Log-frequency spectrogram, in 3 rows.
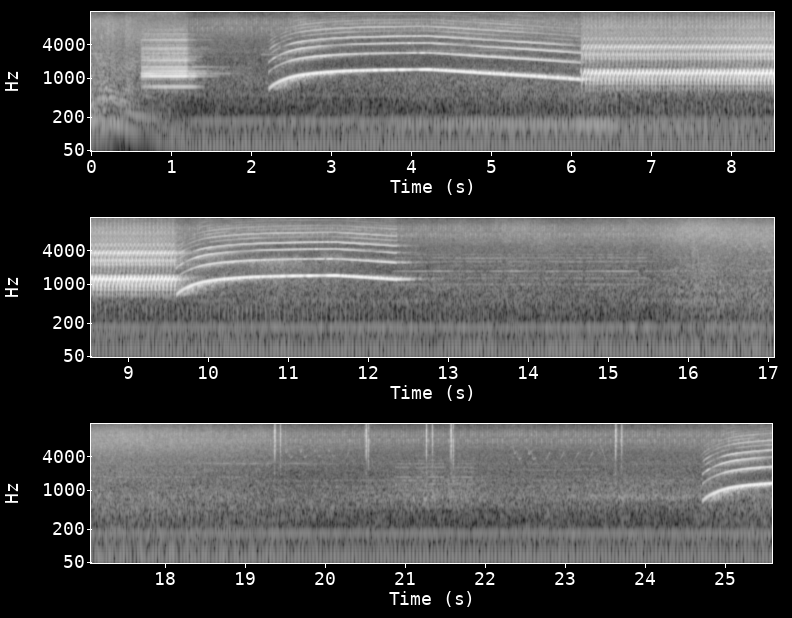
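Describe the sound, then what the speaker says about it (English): A police siren from the Coquette D10 Pursuit police car in a video game wails and yelps nearby, rising and falling sweeps with a steady two-tone stretch, over a constant low engine hum. "we'll listen to the sirens that's on the car"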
